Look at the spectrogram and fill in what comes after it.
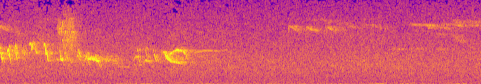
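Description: Faint birdsong: a flurry of quick high chirps and trills in the first two seconds, then a soft steady hiss with a few thin, distant whistles.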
